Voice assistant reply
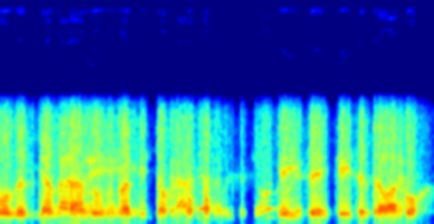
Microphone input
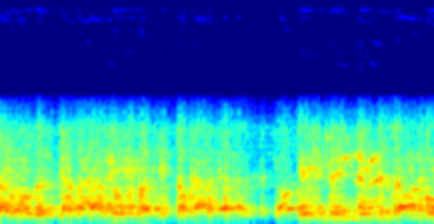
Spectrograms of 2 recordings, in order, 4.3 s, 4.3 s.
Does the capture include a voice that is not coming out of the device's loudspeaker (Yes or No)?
Yes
